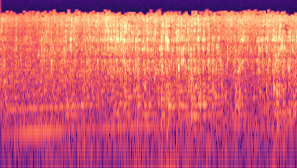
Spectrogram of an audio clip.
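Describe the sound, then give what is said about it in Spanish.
Water from a fountain splashes as hands are washed in it, a steady pouring trickle that runs on evenly throughout. “Más tarde, Hans se lava las manos en una fuente mientras Lucía le mira atenta.”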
